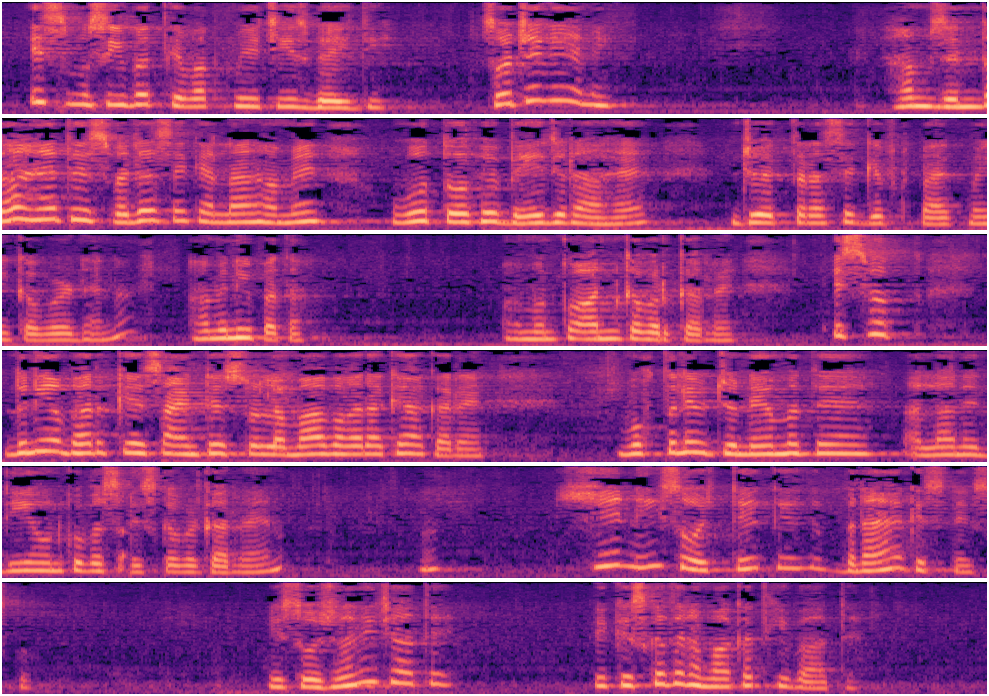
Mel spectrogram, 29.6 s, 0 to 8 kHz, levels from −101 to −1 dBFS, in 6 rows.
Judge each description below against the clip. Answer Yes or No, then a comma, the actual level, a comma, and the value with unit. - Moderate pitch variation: Yes, average, 4.1 semitones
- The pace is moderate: No, fast, 195 wpm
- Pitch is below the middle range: No, high, 220 Hz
